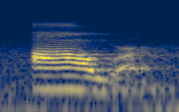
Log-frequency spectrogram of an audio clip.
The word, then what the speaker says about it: hour: hour. 자, H가 묵음이지. 소리가 안 나는 소리야. 그럼 hour이네.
